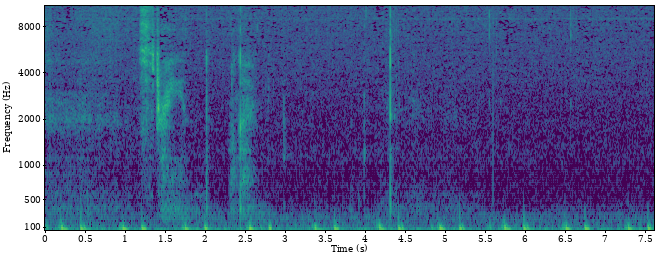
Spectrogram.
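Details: Heartbeat: regular paired thumps heard through a stethoscope, about 78 a minute, with faint whispering, in a simulated ASMR hospital allergy-testing roleplay.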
